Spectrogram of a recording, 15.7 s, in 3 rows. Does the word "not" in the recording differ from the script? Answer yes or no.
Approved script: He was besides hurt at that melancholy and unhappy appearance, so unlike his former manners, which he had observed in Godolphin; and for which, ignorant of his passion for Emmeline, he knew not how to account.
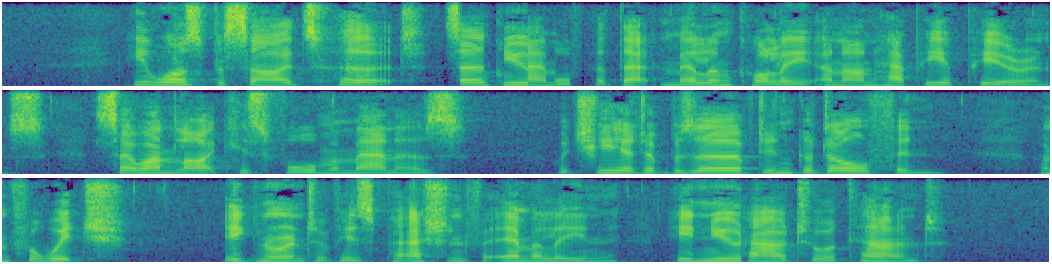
yes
